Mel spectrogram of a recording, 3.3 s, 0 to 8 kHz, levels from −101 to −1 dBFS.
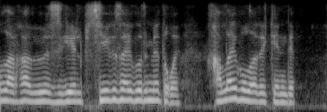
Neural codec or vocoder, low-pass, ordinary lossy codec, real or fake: codec, 16 kHz, 4.8 kbps, FACodec; 7.2 kHz; Opus, 24 kbps; fake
